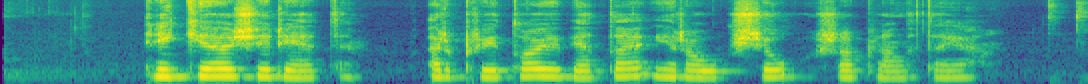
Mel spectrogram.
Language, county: Lithuanian, Kaunas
